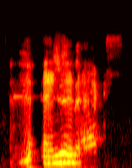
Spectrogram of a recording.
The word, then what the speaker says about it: nginx: Engine X.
